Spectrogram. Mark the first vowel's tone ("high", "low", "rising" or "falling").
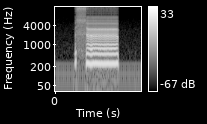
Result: high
